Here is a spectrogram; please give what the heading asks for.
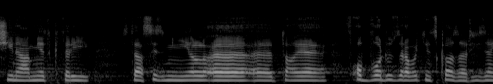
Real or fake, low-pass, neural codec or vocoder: real; 9.9 kHz; none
